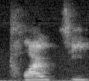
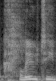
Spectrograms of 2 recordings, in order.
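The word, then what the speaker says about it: Clootie: me for the pronunciation cloudy dumpling oh clooty dumpling blue fluffy dumplings absolutely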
